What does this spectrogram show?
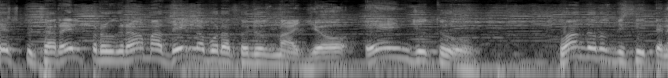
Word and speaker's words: Mallo: Le saludan los Rieleros del Norte para decirles que aquí donde canta el gallo está el Laboratorio de Mayo. Mayo se escribe como gallo, LLO, Laboratorios Mayo.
